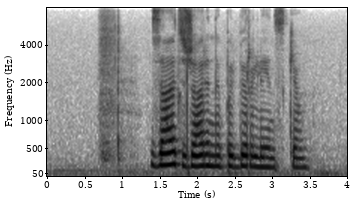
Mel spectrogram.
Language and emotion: Russian, neutral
